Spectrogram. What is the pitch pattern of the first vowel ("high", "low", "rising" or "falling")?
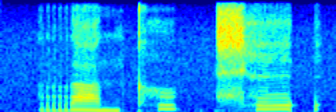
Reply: low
